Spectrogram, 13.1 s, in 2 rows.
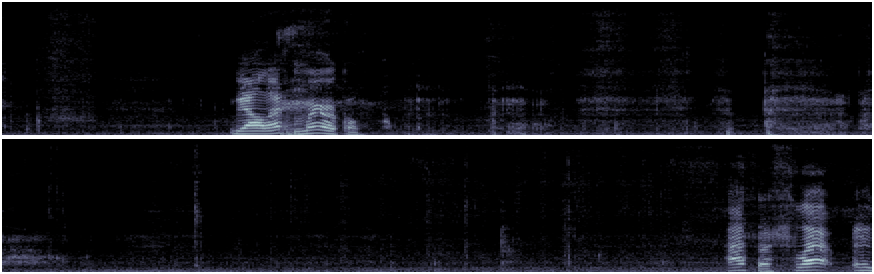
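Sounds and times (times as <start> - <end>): man chewing food: 2.7 - 11.6.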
